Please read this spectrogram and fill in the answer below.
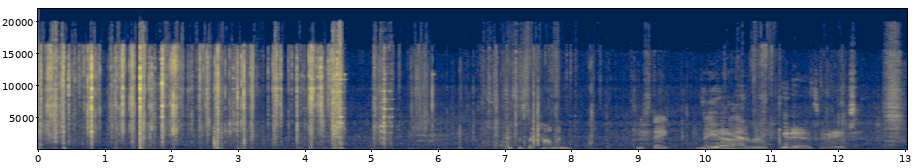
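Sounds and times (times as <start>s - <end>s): shingles being torn off: 0.0s - 7.8s.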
